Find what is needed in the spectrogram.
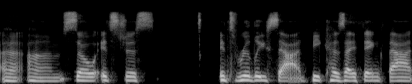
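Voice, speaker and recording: A woman speaks fairly slowly with a fairly low pitch, a dark, mellow tone and fairly even intonation, the sound dry and close with no echo against a quiet background. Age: 20s. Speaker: nonprofit anti-trafficking worker. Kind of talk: interview conversation. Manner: halting.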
